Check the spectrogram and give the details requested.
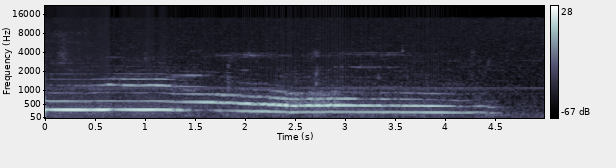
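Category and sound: animal, wolf howling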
